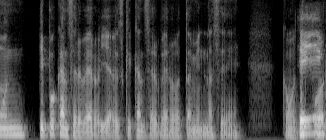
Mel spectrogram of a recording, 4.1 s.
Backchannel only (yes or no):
no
